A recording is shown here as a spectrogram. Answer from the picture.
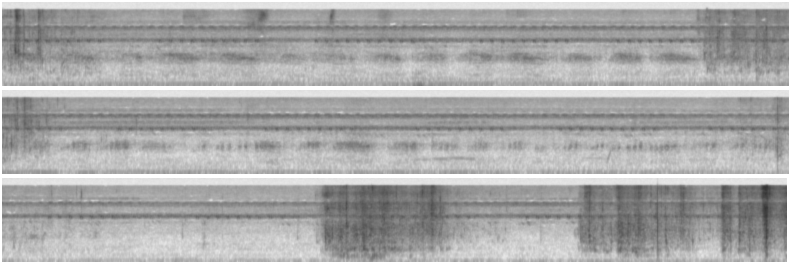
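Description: River water splashing around a man wading chest-deep, loudest in a burst a few seconds before the end and again at the very end. A steady high-pitched insect chorus runs underneath.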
